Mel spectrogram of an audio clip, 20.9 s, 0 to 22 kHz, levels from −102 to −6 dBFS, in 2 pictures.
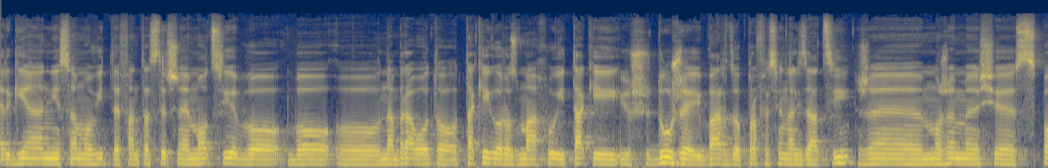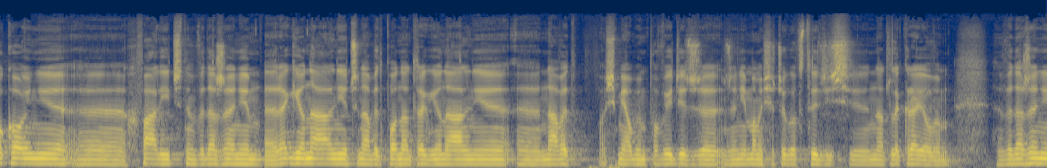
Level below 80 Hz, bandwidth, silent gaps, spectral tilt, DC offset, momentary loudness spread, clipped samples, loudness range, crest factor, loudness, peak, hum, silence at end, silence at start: -52 dBFS; 15 kHz; none; -5 dB/octave; under 0.1%; 5 LU; under 0.1%; 3 LU; 18 dB; -20 LUFS; -2 dBFS; none; 0 s; 0 s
